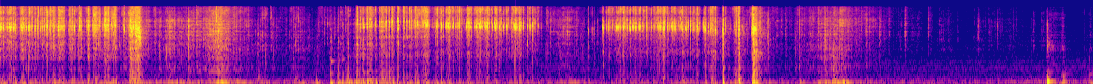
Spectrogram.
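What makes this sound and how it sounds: A utility knife blade shaves crumbly cubes off a solid, hand-sized white bar of soap that has been cut into a grid. Bright, dry scraping and crinkly crumbling come in uneven bursts, with a few sharp snaps. The sound thins to faint scratches near the end, broken by one last short click.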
